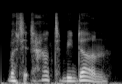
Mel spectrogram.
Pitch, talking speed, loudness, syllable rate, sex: 160 Hz, 295 wpm, -18 LUFS, 6.1 syllables/s, female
